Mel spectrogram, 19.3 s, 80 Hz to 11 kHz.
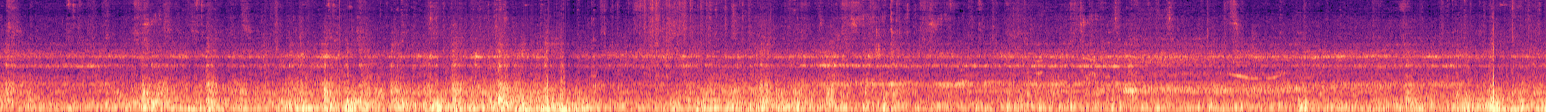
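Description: Inside a moving InterCity 225 passenger coach: the steady low rumble of wheels on rail, with a faint steady high whine. Occasional clicks come as the wheels run over the pointwork, more of them near the end.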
